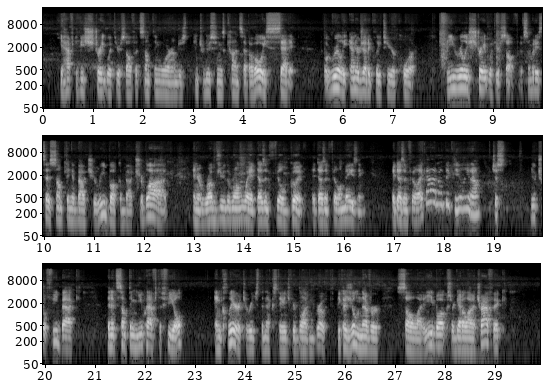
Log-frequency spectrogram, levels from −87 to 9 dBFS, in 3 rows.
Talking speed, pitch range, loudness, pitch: 205 wpm, 125-160 Hz, -20 LUFS, 135 Hz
